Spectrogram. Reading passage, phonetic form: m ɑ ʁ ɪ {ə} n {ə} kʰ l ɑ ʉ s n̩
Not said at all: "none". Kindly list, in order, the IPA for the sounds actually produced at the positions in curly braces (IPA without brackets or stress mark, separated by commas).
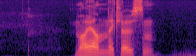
ɑ, ə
